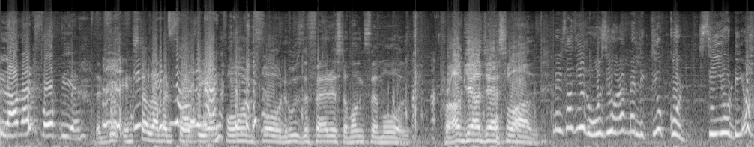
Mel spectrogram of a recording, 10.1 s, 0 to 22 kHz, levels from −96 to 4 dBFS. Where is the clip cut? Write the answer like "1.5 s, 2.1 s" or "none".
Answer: 1.2 s, 3.0 s, 7.4 s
